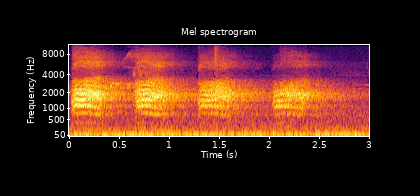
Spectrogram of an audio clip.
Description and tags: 4 calls of a crow flying over: ideal for the Gothic ringtone
;). Sennheiser ME 64, K 6, Quadmic into iriver ihp-120.
craw, crow, environmental-sounds-research, field-recording, fieldrecording, raven, ringtone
